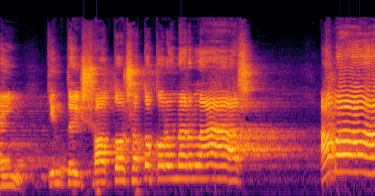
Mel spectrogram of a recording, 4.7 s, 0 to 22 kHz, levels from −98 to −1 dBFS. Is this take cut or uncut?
uncut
